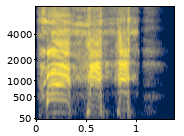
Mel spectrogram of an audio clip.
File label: Happy, jp; Phillop; kingsraid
